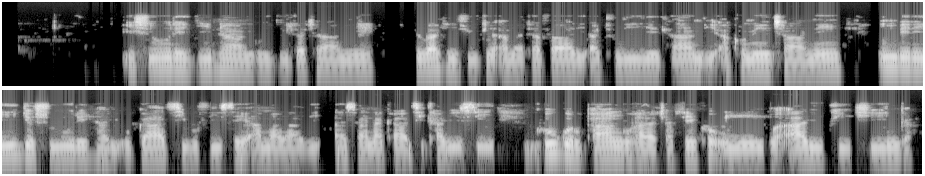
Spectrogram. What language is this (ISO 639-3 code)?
run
